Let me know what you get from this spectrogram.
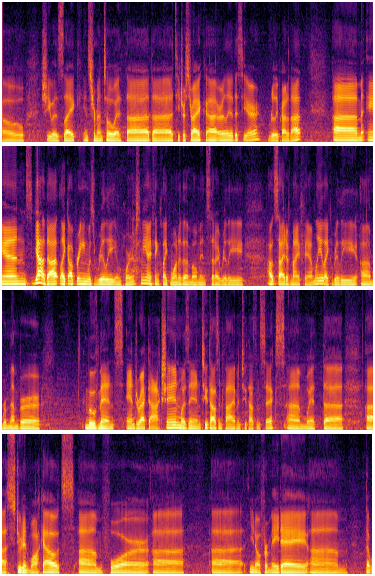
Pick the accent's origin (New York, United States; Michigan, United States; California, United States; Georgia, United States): California, United States; Los Angeles; I grew up in Los Angeles.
